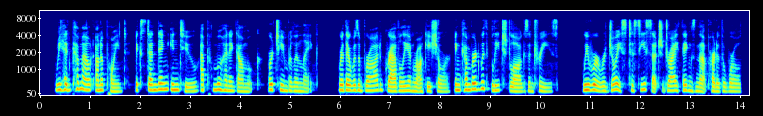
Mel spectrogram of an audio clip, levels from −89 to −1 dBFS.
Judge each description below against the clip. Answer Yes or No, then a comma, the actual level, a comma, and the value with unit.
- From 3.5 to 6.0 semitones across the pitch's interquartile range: Yes, average, 4.4 semitones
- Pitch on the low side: No, medium, 185 Hz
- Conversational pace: Yes, average, 180 wpm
